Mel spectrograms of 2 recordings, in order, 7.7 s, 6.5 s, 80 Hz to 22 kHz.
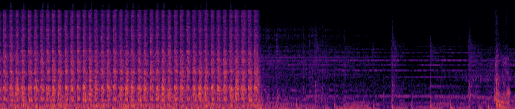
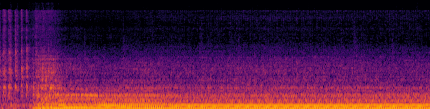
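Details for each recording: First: Turbocharged Toyota 3VZ-E cranking evenly, about three to four beats a second for four seconds, never starting; fuel pump not coming on, no power through its line, pump believed good; jumper from battery planned. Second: Turbocharged Toyota 3VZ-E after wiring the fuel pump directly from the battery through a toggle switch: brief cranking, catches within a second and settles to a strong, steady, even idle; starts and runs fine.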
